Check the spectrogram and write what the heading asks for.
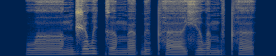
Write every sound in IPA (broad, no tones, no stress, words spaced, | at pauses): wɤː nd͡ʒœwikəːmœ ɓʉpʰɜː çœwœmbepʰəː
